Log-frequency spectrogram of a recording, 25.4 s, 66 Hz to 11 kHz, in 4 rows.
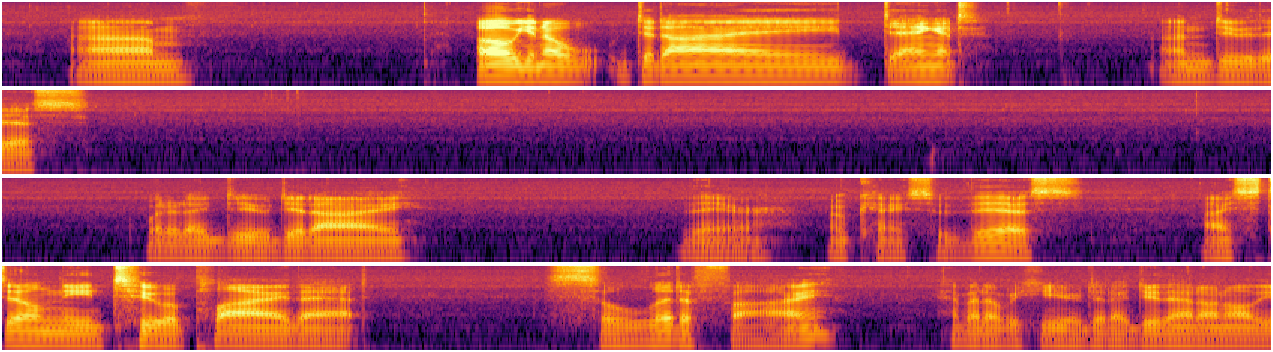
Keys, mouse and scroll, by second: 0.4-0.7 scroll up 2, 0.7 shift+middle click, 2.1 middle click, 5.3 super+z, 6.6-7.2 scroll down 3, 7.0 middle click, 12.1 click, 14.1 middle click, 15.0 scroll up 4, 17.3 right click, 17.7 middle click, 18.7-19.6 scroll down 7, 19.4 middle click, 21.7 click, 22.9 scroll up 4, 23.7 right click, 25.1 right click.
